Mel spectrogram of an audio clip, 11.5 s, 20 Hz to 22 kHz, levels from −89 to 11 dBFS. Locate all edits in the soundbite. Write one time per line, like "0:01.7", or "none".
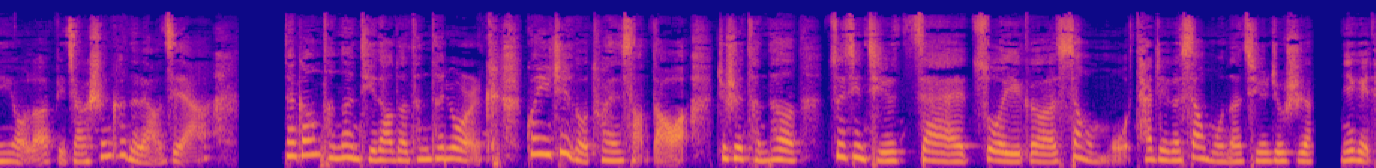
0:03.7

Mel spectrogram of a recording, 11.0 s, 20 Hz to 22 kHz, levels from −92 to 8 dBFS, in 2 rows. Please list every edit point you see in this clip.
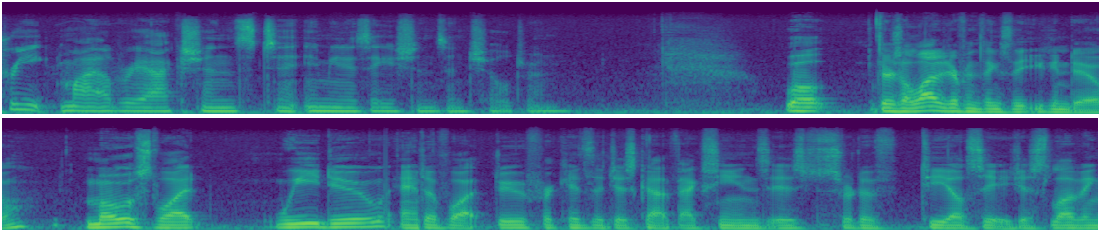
0:06.2
0:07.6
0:07.9
0:09.5

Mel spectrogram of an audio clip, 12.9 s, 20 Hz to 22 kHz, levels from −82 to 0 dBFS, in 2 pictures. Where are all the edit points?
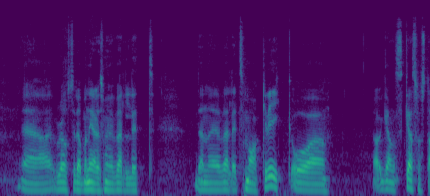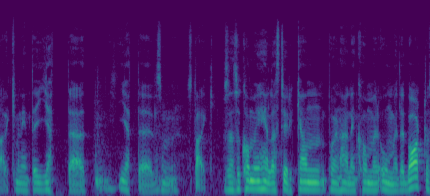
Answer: none

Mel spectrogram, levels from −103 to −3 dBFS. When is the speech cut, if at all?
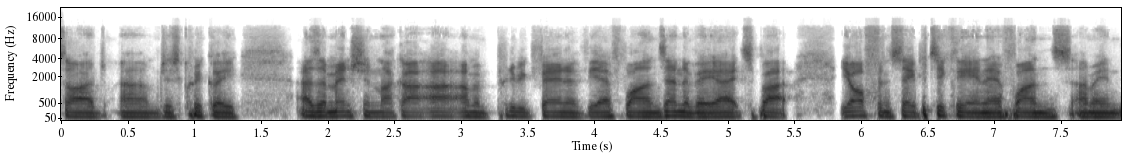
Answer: none

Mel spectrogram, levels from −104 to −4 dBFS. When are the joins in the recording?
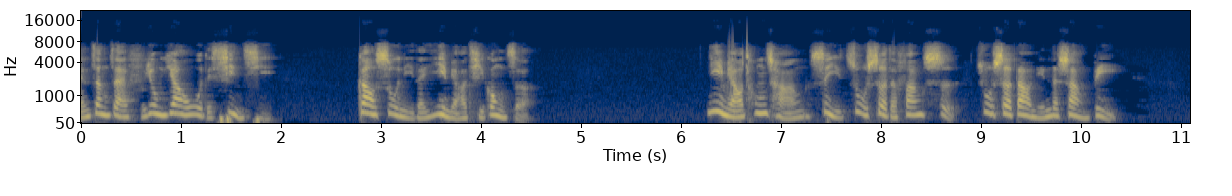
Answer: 0:08.9

